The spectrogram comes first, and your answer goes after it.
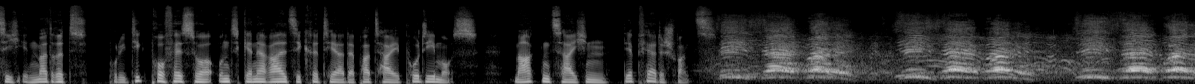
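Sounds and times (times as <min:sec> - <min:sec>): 
speech: 0:00.0 - 0:07.8
crowd of supporters chanting a slogan: 0:07.0 - 0:11.9.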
